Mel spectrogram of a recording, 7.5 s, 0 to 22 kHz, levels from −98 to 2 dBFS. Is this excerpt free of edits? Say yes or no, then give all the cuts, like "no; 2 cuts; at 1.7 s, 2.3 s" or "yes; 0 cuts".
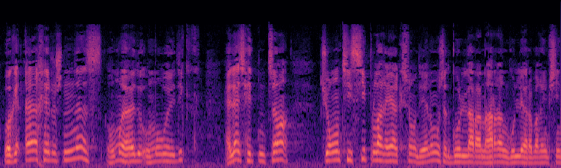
yes; 0 cuts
